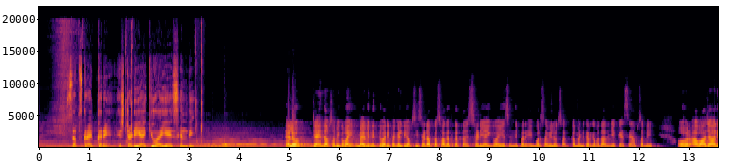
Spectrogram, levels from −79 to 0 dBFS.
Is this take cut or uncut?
cut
